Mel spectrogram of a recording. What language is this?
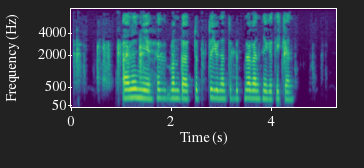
Bashkir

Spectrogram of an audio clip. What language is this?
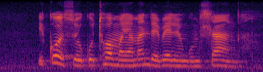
South Ndebele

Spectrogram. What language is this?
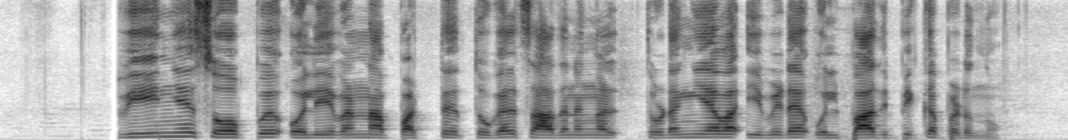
Malayalam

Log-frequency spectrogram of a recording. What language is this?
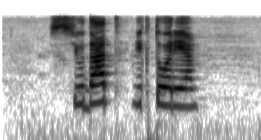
Russian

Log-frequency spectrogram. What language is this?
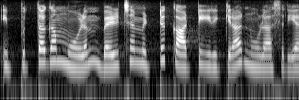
Tamil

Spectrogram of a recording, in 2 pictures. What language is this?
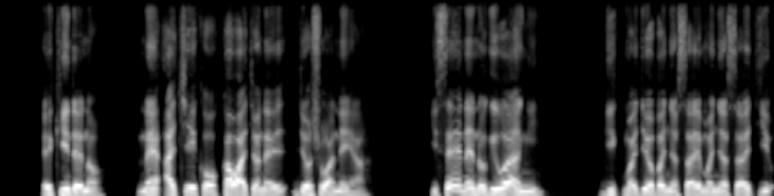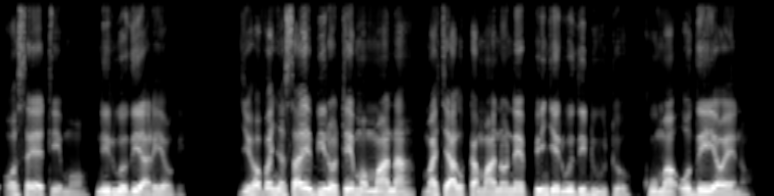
Luo (Kenya and Tanzania)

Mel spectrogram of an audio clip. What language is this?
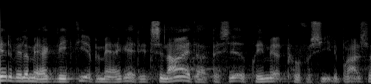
Danish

